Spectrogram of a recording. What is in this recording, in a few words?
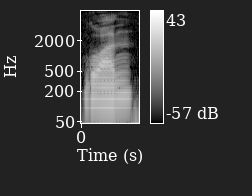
"ghuan5", Taiwanese syllable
